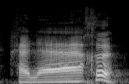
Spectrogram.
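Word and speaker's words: хәләх: дольше произноситься, чем даже вот эта буква «э». Халях. Ударение как будто бы на нее такое интонационное падает, но на самом деле ударение всегда в калмыцком языке падает только на последний слог.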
